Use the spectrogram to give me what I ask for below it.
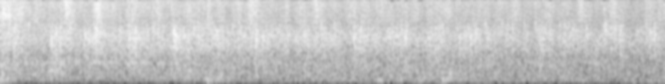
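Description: An audience applauds during a church service, a steady, rather soft patter of many hands clapping at once, continuous and even throughout, with a rain-like texture.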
